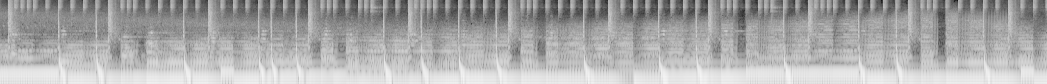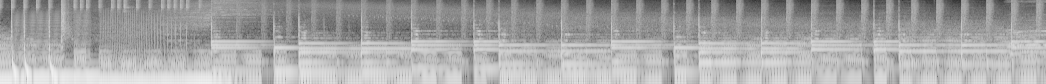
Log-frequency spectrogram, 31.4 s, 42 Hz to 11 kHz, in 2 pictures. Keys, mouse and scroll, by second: 0.5-1.2 scroll up 1, 1.2 scroll down 2, 3.9 z, 4.1 click, 5.0 shift+right click, 5.7 shift+a, 6.0 Tab, 6.2 s, 6.9 Tab, 7.0 g, 8.5 Tab, 8.7 s, 9.1 Tab, 9.3 g, 10.2 Tab, 10.6 middle click, 11.1 scroll up 2, 11.2 2, 11.3 click, 11.6 g, 13.2 3, 13.3 click, 13.6 e, 14.8 click, 15.0 g, 15.7 Tab, 15.9 middle click, 16.0 ctrl+s, 17.0 click, 17.8 middle click, 18.0 scroll up 3, 18.2 shift+middle click, 18.6-19.4 scroll down 1, 19.4 click, 19.9 ctrl+z, 20.4-25.7 drag, 25.7-26.2 scroll down 1, 26.2 KP_0, 26.5 scroll down 1, 26.6 z, 27.7-28.6 scroll up 1, 28.6 scroll up 1, 28.8-31.0 drag.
